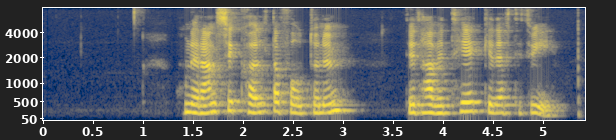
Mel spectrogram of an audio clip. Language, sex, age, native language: Icelandic, female, 40-49, Icelandic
